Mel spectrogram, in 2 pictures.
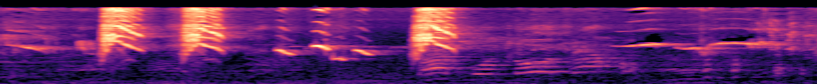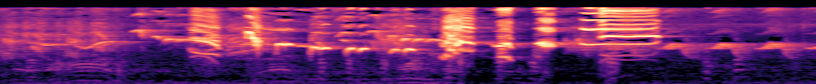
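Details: Caged oriental magpie-robin (kacer) singing a mixed, scratchy medley of sharp chips, mid-pitched chattering notes and whistled slurs, with quieter passages and a dense burst of high twittering toward the end.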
